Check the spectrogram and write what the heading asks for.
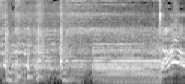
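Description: Live band music: drum strokes from the dhol and drum kit for about a second, then the band holds one sustained chord with a low bass note.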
